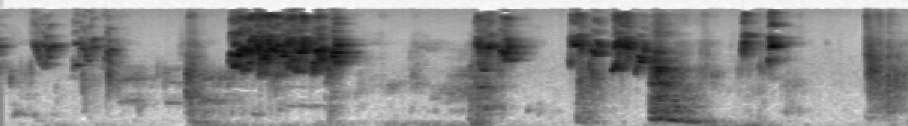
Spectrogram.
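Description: Caged lovebirds calling in a breeding aviary: a string of short, high-pitched chirps and calls, the longest and loudest about a second and a half in.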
